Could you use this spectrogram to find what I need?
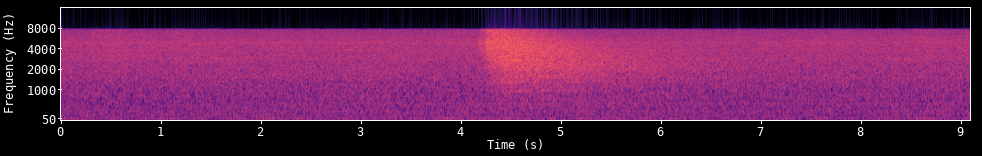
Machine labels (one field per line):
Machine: fan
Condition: abnormal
